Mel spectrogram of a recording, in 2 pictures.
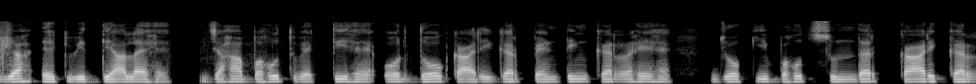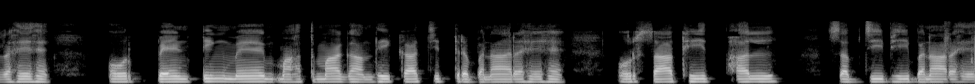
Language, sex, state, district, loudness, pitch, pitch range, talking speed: Hindi, male, Bihar, Supaul, -18 LUFS, 125 Hz, 120-130 Hz, 130 wpm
